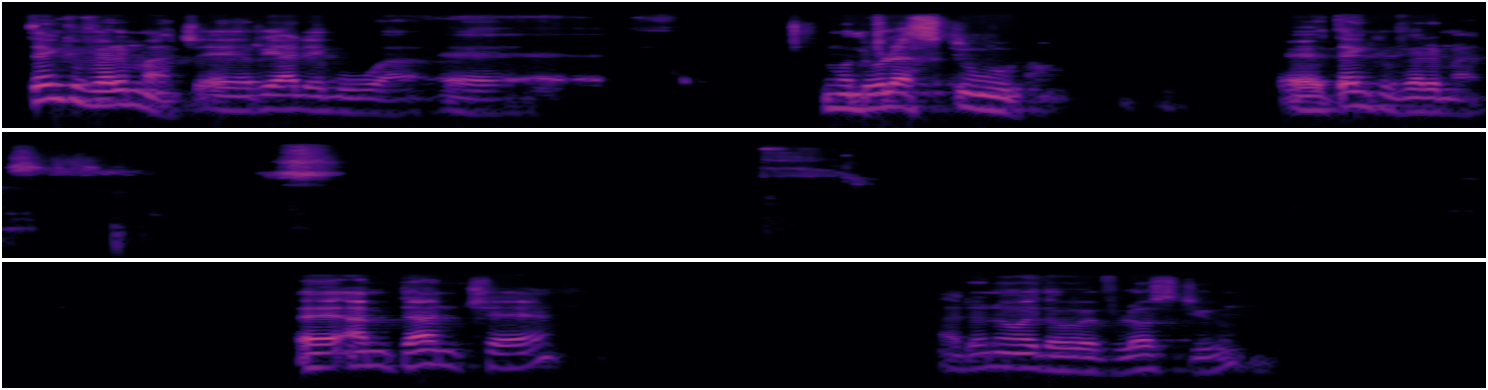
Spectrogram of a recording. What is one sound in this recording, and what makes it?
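An elderly man speaks calmly in short bursts over an online call.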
